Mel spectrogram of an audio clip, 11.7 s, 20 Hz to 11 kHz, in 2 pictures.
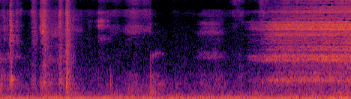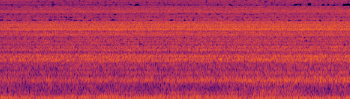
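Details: Honda Prelude H22 2.2L spare engine, cylinder 1 OTC leakdown retest at 60 psi after valve lash adjusted (intake .006, exhaust .008): quiet, then steady rising air hiss holding constant; air still leaking past cylinder, adjustment helps a little.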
